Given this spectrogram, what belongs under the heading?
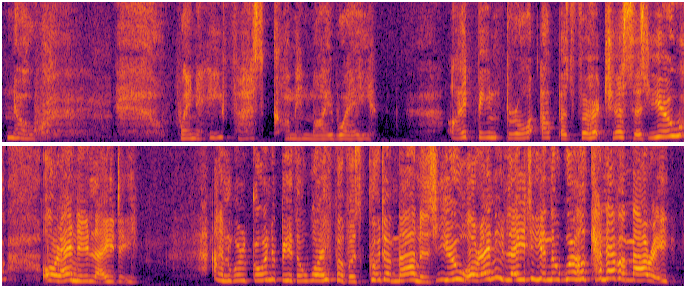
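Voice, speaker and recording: A woman's voice: high voice, moderate pace, lightly acted. An actress playing a disgraced young Victorian woman, imploring and emotional in a radio drama. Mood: tearful remorse. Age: young adult. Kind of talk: 1990s radio drama acting.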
